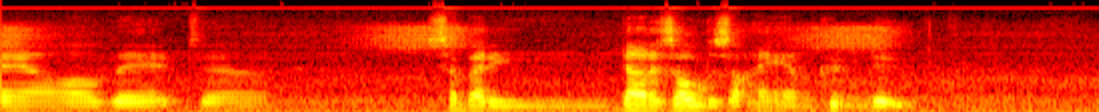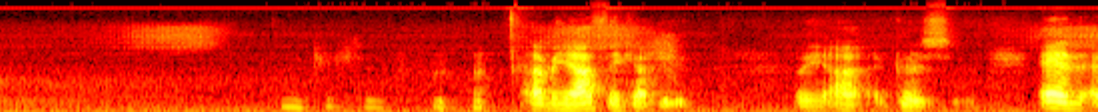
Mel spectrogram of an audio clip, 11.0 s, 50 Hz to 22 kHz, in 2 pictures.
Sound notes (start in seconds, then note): 6.9 laughs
